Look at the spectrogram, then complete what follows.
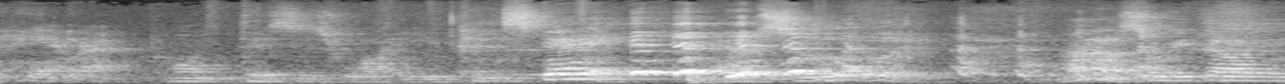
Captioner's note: laughing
